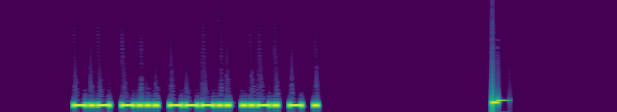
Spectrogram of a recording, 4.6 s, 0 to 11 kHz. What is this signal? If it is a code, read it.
Morse code, heard as a keyed tone, about 40 wpm, 700 Hz. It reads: KB8FTE
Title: USA Call Signs - 6 Characters - 6x Character Spacing - 40wpm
